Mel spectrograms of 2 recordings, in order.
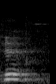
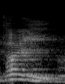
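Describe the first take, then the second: First: The word ends in a single vowel sound. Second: The word ends in two separate vowel sounds. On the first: The speaker calls it right. "когда у нас было слово «те»" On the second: The speaker calls it wrong. "не «таи», как читают очень часто монголы"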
